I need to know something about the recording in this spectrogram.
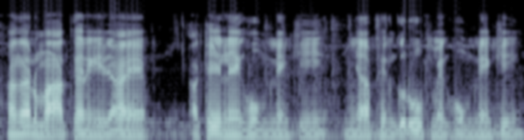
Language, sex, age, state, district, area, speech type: Urdu, male, 60+, Uttar Pradesh, Lucknow, urban, spontaneous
